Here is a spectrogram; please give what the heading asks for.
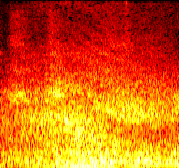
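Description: A loud car roars, its engine noise a dense, steady rumble with a low hum that holds at about the same level for under two seconds, with no voices.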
